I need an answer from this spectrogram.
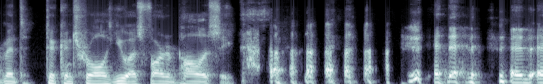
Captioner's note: laughs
